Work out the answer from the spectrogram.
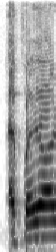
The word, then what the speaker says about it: FIR: Though the letter, first letter is a consonantal letter, F, it is pronounced as F. It has a vowel sound. Based on that, we have to say an FIR.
